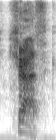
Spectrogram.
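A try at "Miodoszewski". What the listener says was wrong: You're putting a K at the end. It's just, say it SS. S at the Chess. Chess.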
